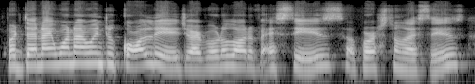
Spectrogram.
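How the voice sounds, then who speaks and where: A woman's voice: high voice, fast. A young woman from Pakistan, a guest author, talking casually in an interview with many fillers and restarts.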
